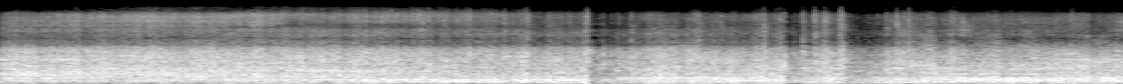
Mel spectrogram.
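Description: Engines of a pack of demo race cars and trucks running at speed around an oval track: a loud, steady mix of many motors at once, dipping briefly twice in the middle.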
